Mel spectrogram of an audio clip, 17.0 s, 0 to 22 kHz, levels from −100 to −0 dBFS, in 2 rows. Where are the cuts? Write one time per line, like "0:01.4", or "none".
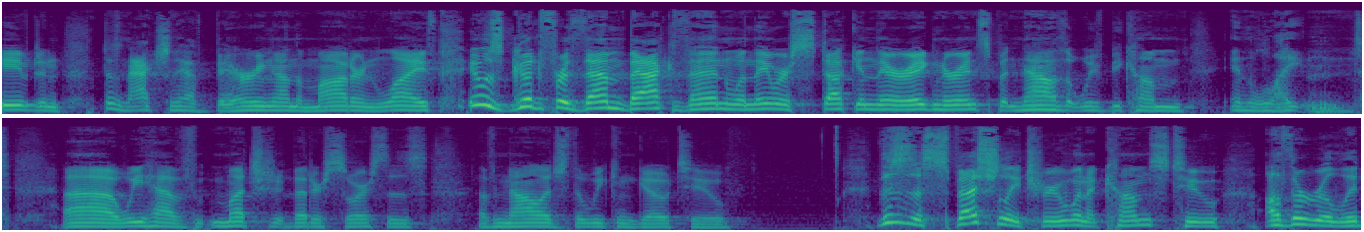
0:10.3
0:13.9

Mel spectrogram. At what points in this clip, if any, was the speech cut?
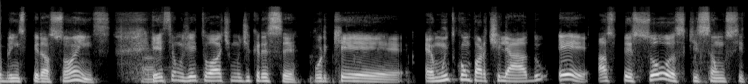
none

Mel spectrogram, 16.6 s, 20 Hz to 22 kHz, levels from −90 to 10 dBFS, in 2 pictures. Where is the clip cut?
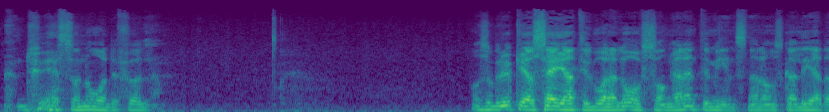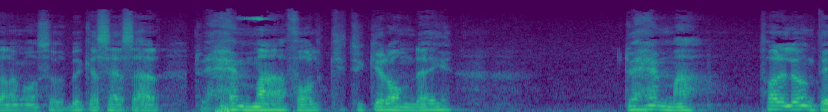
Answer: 0:10.1

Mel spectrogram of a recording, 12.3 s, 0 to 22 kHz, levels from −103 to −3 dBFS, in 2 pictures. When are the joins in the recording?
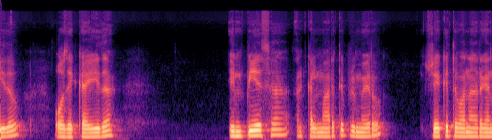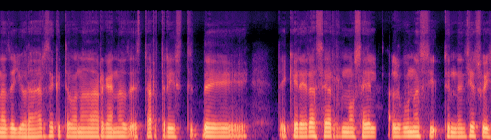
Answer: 0:10.8

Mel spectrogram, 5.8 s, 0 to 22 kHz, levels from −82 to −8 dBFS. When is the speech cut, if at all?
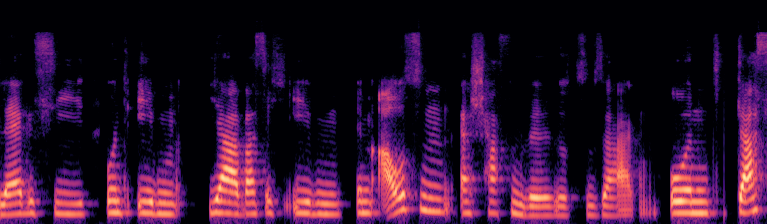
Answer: none

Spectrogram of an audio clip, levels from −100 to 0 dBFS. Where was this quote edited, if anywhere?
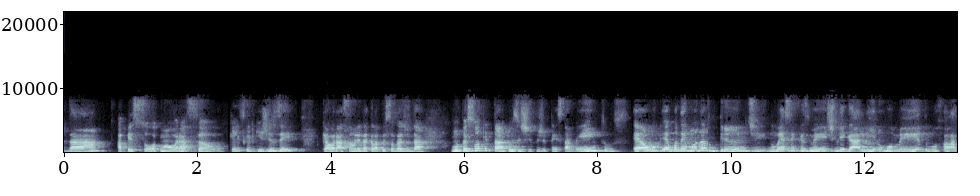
0:09.6

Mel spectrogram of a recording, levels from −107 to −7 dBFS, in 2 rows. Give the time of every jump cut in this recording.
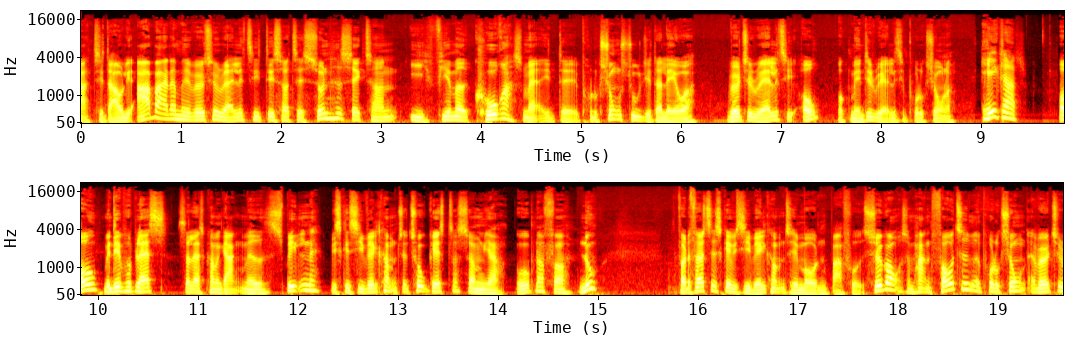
0:08.9

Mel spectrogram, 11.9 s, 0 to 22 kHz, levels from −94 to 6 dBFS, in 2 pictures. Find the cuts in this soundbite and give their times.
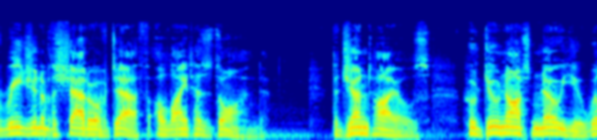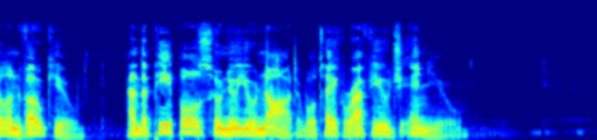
0:03.1

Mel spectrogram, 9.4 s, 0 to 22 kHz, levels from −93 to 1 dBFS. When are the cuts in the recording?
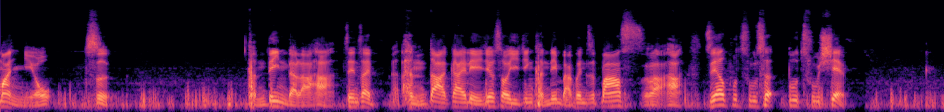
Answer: none

